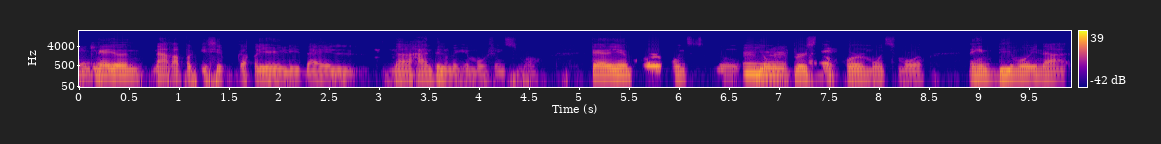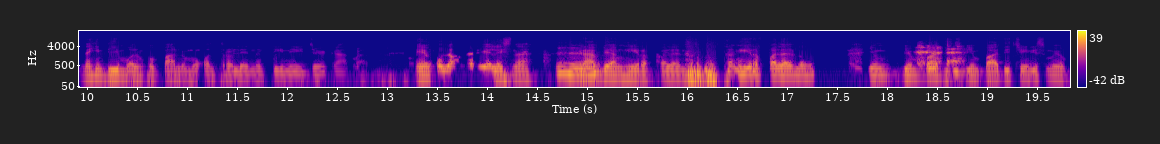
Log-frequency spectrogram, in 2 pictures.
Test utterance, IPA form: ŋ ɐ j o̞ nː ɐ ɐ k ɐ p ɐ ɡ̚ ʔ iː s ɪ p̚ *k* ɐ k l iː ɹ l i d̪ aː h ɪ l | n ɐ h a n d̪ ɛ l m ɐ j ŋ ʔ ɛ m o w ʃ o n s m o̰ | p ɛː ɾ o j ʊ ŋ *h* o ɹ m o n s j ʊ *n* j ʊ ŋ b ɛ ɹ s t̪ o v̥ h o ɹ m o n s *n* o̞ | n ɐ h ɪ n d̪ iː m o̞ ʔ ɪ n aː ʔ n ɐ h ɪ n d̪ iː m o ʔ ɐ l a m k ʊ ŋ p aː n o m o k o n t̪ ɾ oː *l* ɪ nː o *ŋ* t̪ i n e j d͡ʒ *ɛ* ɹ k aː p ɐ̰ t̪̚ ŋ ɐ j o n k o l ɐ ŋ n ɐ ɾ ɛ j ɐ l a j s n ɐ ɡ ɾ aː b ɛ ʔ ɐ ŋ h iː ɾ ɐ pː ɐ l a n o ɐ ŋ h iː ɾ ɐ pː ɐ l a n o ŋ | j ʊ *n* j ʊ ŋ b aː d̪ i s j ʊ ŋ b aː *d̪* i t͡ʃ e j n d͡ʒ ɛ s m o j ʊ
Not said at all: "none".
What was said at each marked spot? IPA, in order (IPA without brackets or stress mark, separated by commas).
k, h, ŋ, m, l, ŋ, ɛ, ŋ, d̪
